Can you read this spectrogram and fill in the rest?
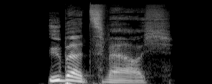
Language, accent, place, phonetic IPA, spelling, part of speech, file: German, Germany, Berlin, [ˈyːbɐˌt͡svɛʁç], überzwerch, adjective, De-überzwerch.ogg
- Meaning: 1. crossed, (turned) crosswise; turned, especially in an inappropriate way 2. crotchety 3. fesswise; turned sideways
